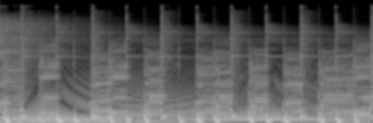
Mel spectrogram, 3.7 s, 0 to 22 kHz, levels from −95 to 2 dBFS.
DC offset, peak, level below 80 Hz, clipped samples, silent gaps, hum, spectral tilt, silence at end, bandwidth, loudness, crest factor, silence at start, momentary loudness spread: under 0.1%; -14 dBFS; -34 dBFS; under 0.1%; none; none; -5 dB/octave; 0 s; 19 kHz; -30 LUFS; 14 dB; 0 s; 2 LU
